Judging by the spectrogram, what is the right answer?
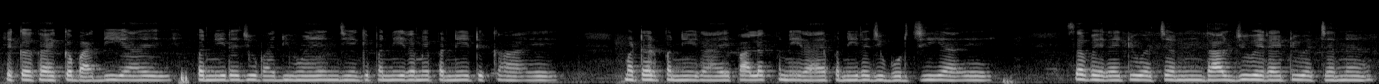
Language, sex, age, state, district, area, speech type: Sindhi, female, 30-45, Gujarat, Surat, urban, spontaneous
